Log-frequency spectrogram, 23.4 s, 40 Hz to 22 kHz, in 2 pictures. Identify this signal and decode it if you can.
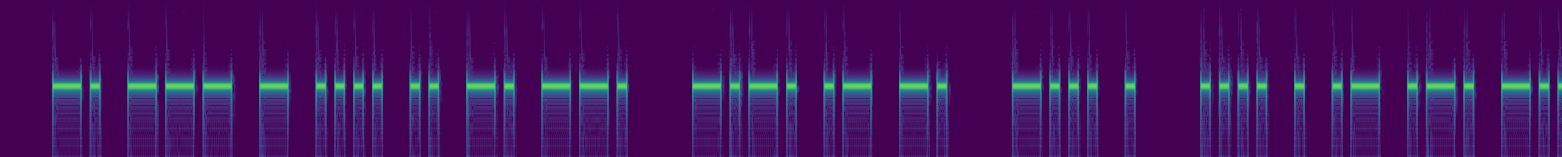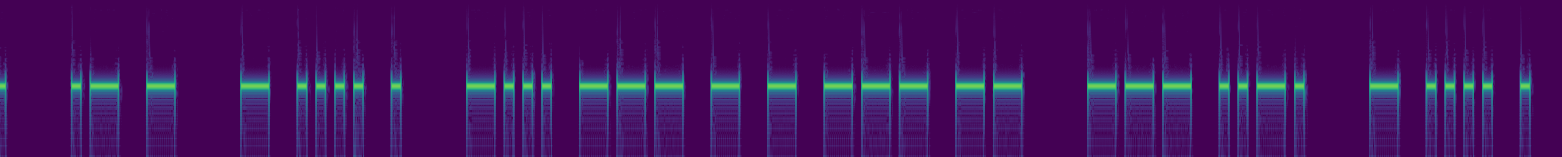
Morse code, heard as a keyed tone, about 17 wpm, 700 Hz. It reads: NOTHING CAN BE HEARD AT THE BOTTOM OF THE
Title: Sentences from Top 1000 Words - Review Part 6 - 17wpm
